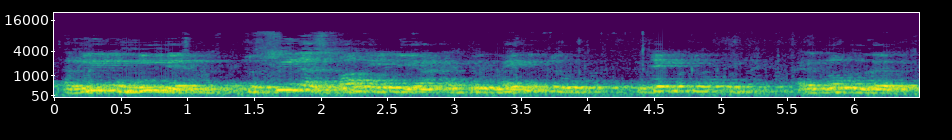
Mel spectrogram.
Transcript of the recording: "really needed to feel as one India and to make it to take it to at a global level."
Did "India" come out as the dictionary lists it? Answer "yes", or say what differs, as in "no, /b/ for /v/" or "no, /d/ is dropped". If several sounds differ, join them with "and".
no, /n/ is dropped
